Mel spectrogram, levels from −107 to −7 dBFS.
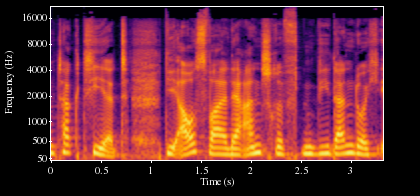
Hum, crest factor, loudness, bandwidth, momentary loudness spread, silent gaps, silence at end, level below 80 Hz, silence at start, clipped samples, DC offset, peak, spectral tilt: none; 16 dB; -17 LUFS; over 20 kHz; 6 LU; none; 0 s; -46 dBFS; 0 s; under 0.1%; under 0.1%; -2 dBFS; -5 dB/octave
